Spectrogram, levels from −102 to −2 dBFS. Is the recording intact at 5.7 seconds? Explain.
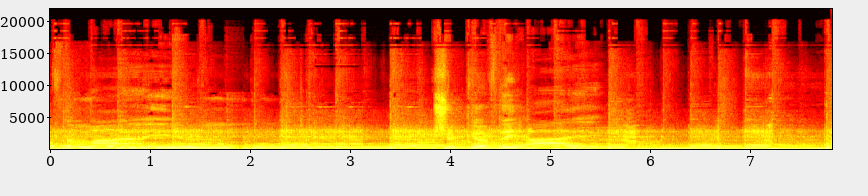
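Yes, the audio is intact at 5.7 seconds, with no dropout, click, distortion or other fault audible there.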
